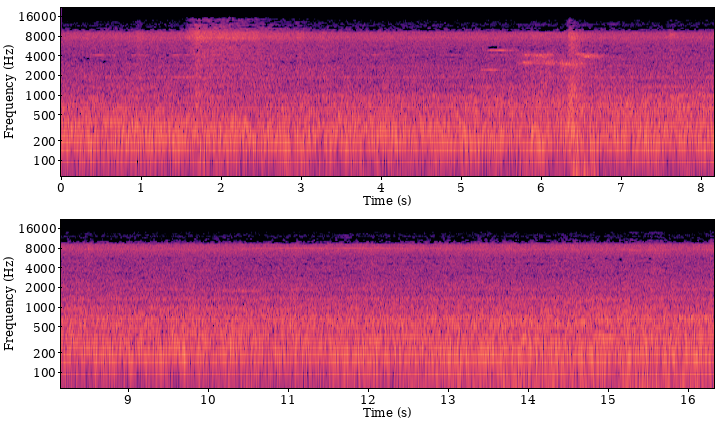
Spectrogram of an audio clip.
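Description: A vehicle rumbles steadily along a road, heard from inside.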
